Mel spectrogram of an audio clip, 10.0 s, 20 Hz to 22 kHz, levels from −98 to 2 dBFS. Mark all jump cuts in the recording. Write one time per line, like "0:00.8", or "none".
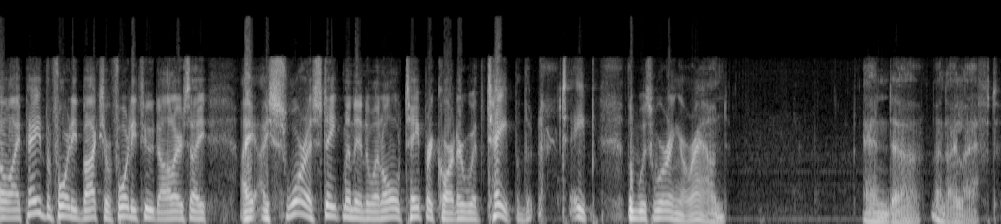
0:05.6

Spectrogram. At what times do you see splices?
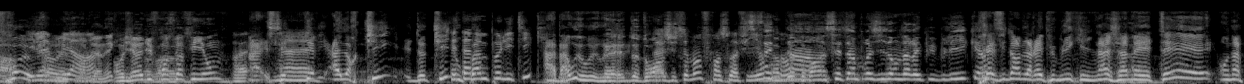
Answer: none

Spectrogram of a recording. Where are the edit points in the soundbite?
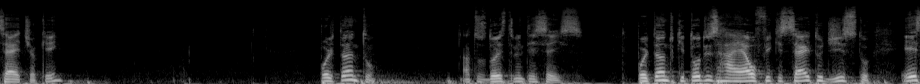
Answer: none

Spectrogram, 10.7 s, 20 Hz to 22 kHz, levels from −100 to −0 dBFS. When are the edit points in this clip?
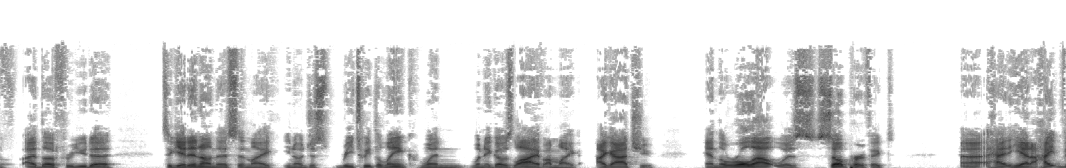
0:05.8

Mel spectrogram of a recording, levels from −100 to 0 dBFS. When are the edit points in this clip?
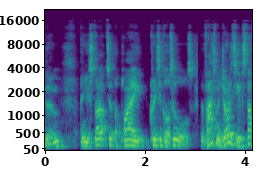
0:02.5
0:03.0

